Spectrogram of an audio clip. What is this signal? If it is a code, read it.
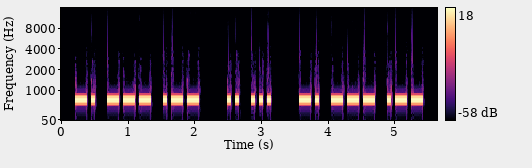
Morse code, heard as a keyed tone, about 20 wpm, 700 Hz. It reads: NOW IS NOW
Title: Sentences from Top 700 Words 20wpm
